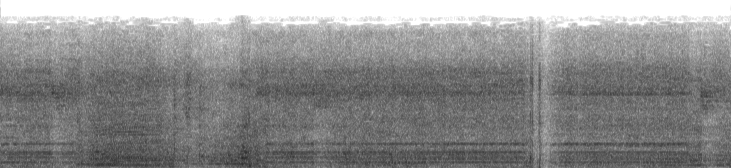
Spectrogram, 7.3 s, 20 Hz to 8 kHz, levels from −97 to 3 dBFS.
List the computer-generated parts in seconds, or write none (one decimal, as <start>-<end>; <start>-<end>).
1.8-4.8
